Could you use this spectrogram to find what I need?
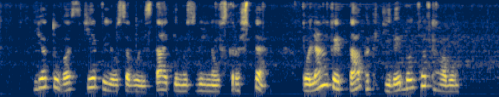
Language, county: Lithuanian, Marijampolė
